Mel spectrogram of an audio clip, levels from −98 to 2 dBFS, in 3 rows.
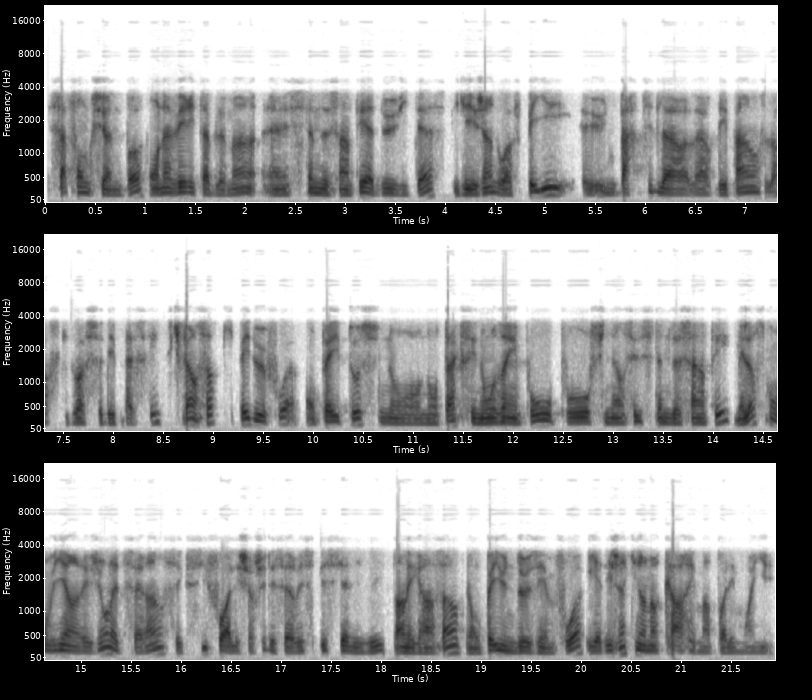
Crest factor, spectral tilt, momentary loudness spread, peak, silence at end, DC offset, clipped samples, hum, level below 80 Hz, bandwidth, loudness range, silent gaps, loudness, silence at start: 18 dB; -7.5 dB/octave; 7 LU; 0 dBFS; 0.05 s; under 0.1%; under 0.1%; none; -62 dBFS; 6.6 kHz; 2 LU; none; -18 LUFS; 0.05 s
